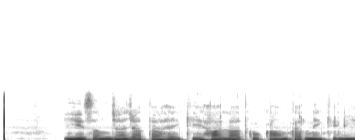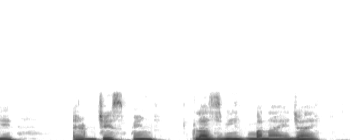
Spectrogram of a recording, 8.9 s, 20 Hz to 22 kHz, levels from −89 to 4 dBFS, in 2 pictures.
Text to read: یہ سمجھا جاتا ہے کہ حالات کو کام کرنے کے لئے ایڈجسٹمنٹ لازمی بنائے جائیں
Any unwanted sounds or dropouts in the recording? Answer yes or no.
no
